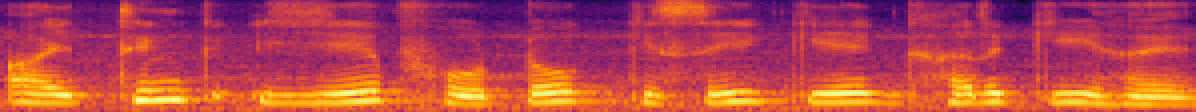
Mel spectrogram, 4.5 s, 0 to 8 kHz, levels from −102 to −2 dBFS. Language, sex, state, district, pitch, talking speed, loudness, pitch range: Hindi, male, Chhattisgarh, Raipur, 185 Hz, 120 wpm, -13 LUFS, 175-200 Hz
